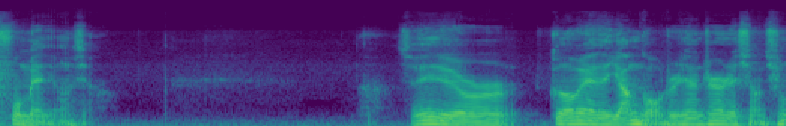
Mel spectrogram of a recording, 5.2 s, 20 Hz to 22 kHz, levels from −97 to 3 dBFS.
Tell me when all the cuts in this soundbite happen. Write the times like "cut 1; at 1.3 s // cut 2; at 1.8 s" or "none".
cut 1; at 2.6 s // cut 2; at 3.6 s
